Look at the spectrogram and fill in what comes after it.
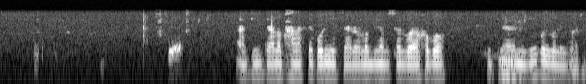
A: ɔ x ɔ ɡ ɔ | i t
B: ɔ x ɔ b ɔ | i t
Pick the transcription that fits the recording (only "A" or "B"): B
